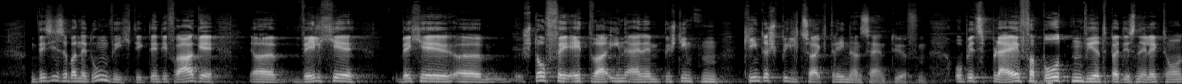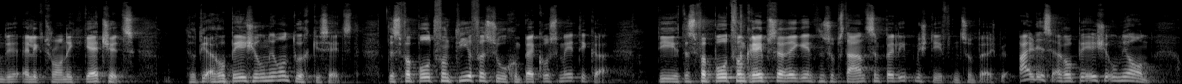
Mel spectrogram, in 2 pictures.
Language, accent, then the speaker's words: German; Vienna, Austria; Ich bin Wiener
